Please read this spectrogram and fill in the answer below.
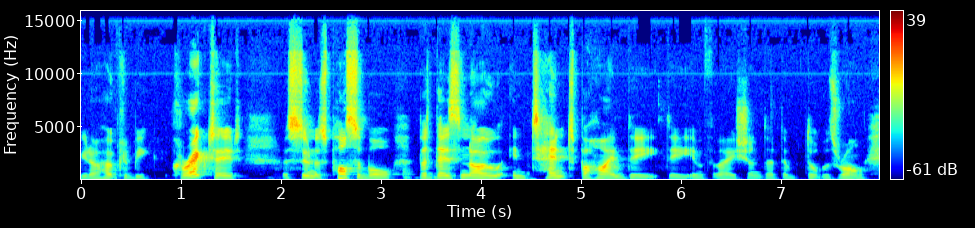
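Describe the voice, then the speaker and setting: In a British accent, a woman talks at a fairly quick pace with fairly low pitch and ordinary pitch variation. Her tone is bright and sharp, and the recording is very clean with a silent background. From Britain. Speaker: journalist, panelist. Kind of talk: panel discussion. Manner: halting, many fillers.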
